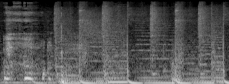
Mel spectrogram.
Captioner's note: laughs; upbeat music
